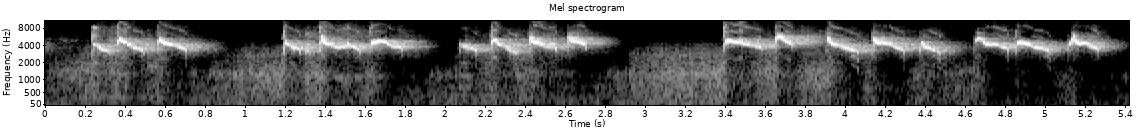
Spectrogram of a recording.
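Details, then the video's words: Oriental white-eye in captivity, August 2022, with new white feathers nearly finished colouring: repeated short bursts of bright, high twittering, each a cluster of fast down-slurred notes, the last burst longer. "Mata Puteh Raja Buka Sing"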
